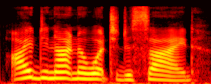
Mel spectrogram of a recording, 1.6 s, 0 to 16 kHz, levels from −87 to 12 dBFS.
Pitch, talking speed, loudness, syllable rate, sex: 230 Hz, 265 wpm, -14 LUFS, 6.5 syllables/s, female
